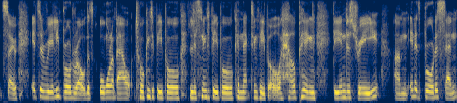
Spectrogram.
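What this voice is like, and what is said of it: British accent. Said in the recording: “As everyone can hear from my accent, I am not Australian. I moved from the UK”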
